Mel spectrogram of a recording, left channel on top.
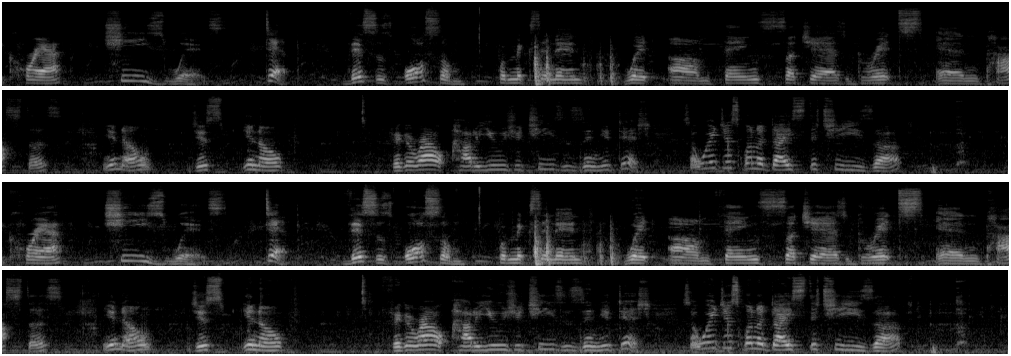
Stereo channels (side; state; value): left; quieter; 4.2 dB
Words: Kraft Cheese Whiz dip. This is awesome for mixing in with things such as grits and pastas. You know, just, figure out how to use your cheeses in your dish. So we're just going to dice the cheese up.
